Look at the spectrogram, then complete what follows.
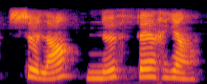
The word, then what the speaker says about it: cela ne fait rien: هنا أيضا لا لتر تي ما نطقناهاش. Cela ne fait rien.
